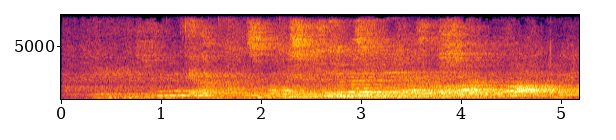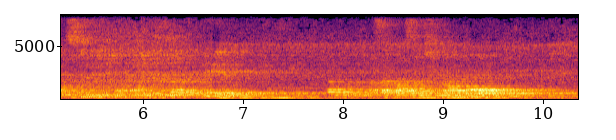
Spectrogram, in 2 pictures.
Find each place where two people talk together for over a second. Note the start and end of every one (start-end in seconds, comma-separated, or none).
2.1-3.9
